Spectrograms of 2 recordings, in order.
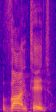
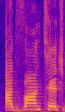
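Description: First: The unstressed first syllable is dropped. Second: The unstressed first syllable is pronounced.

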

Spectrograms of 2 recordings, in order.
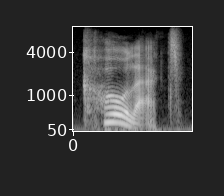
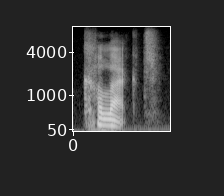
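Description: First: The first vowel is said as a full 'o' sound. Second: The first vowel is nearly dropped, like 'k-lect'. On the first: The speaker calls it wrong. "Not collect" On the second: The speaker calls it right. "but c collect"

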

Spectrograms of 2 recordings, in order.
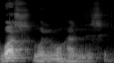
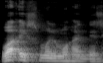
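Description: First: The 'i' is dropped, so wa joins smul. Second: The 'i' of ismul is pronounced separately after wa. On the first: The speaker calls it right. "ഹംസത്തുൽ അസൽ ഉച്ചരിക്കൂല" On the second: The speaker calls it wrong. "വ ഇസ്മുൽ മുഹന്ദിസി എന്ന് വായിക്കൂല"

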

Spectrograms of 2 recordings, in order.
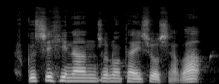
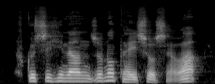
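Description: The two takes are said the same way.

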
